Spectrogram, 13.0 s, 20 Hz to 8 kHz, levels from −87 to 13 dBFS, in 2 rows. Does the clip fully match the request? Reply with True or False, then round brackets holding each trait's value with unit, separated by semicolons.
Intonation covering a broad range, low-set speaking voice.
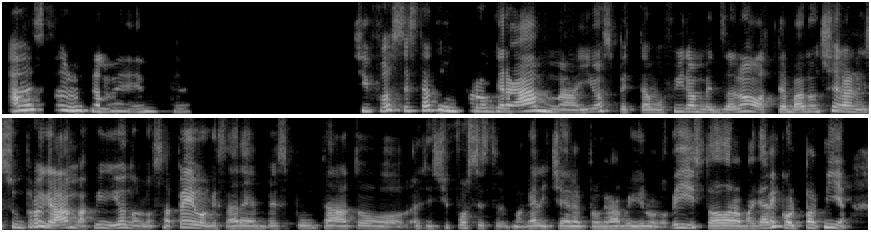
False (7.8 semitones; 230 Hz)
